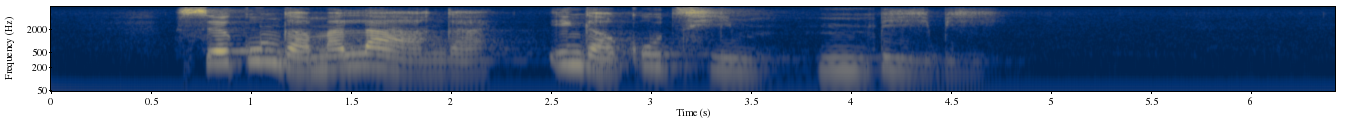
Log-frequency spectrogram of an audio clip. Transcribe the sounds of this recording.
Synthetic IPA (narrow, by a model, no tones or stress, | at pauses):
sek̬ʼuŋɡʱamalaŋɡʱa | iŋɡʱak̬ʼutʰi | mpʼiːɓi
